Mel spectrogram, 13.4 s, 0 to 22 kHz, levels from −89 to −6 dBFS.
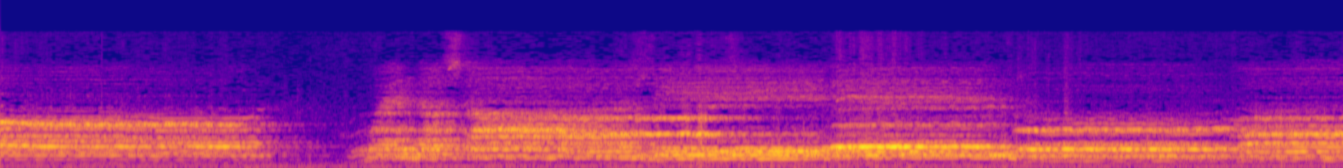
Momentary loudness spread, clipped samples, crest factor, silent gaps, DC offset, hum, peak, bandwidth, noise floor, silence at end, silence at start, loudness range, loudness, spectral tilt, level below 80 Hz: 10 LU; under 0.1%; 16 dB; none; under 0.1%; none; -6 dBFS; 10 kHz; -49 dBFS; 0 s; 0 s; 9 LU; -22 LUFS; -6.5 dB/octave; -50 dBFS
